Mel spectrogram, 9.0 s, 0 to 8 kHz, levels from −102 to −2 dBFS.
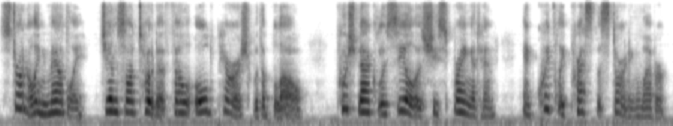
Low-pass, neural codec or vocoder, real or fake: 7.2 kHz; codec, 24 kHz, 0.9 kbps, WavTokenizer, small release; fake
